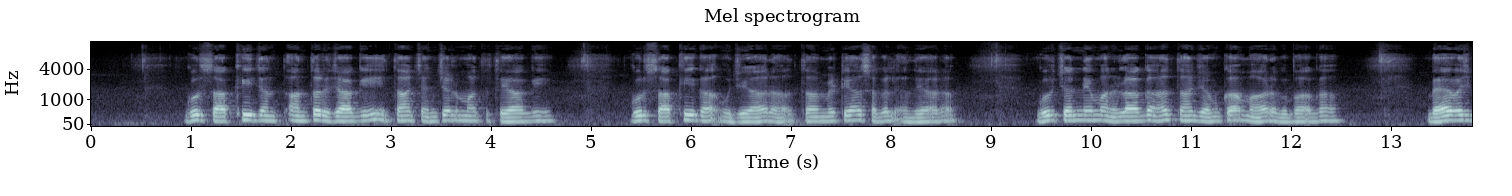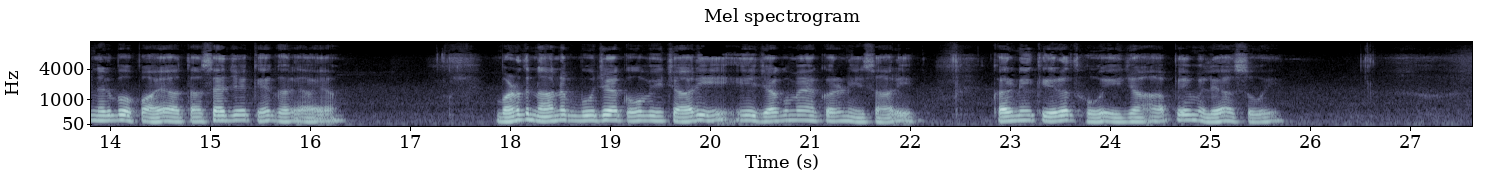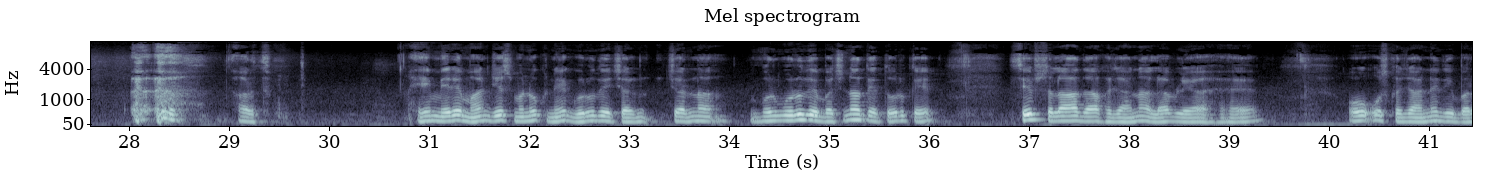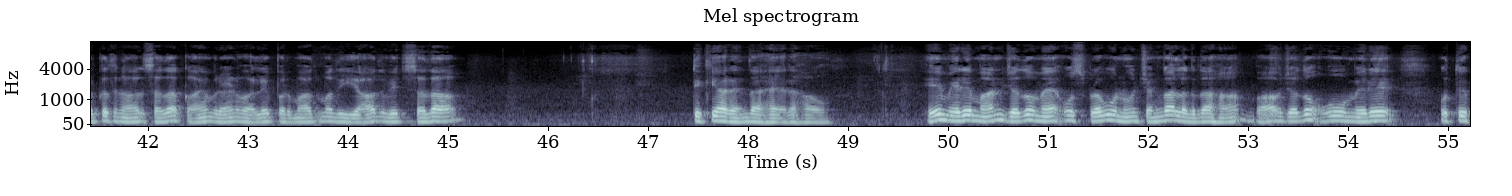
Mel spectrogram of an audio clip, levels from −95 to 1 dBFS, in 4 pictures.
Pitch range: 120-150 Hz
